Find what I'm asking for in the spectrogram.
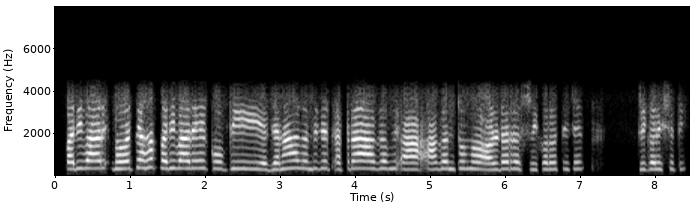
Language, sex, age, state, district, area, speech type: Sanskrit, female, 18-30, Maharashtra, Nagpur, urban, conversation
